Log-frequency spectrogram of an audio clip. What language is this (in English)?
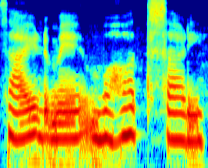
Hindi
